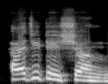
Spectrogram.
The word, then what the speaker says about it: hesitation: और TION का उच्चारण जहां भी चारों लेटर इकट्ठे आते हैं इसको हम शन पढ़ते हैं, ठीक है ना, टेशन। हेजिटेशन, देखिए हेजिटेशन, हेजिटेशन होती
